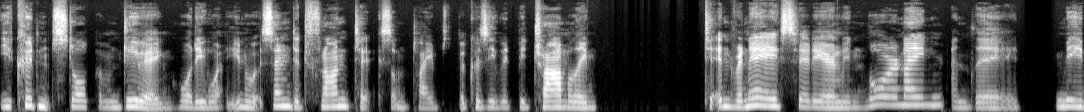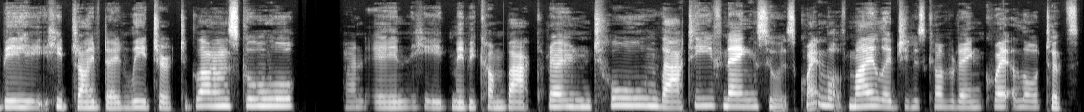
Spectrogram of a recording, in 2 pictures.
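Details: Adult woman speaking; normal speech.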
